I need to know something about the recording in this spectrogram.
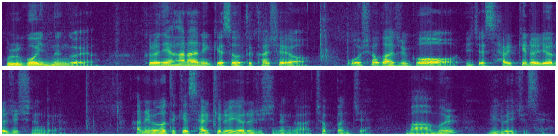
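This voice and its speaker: A man's voice: mid-range voice, expressive, brisk, vocal fry, darkish tone. A male pastor delivering a sermon, posing rhetorical questions and answering them himself, with repeated blessings.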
